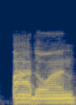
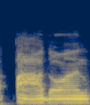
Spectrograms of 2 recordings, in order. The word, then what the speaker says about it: Padoan: il ministro dell'economia Piercarlo Padoan con l'accento sulla prima rigorosamente perché non è Veneto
